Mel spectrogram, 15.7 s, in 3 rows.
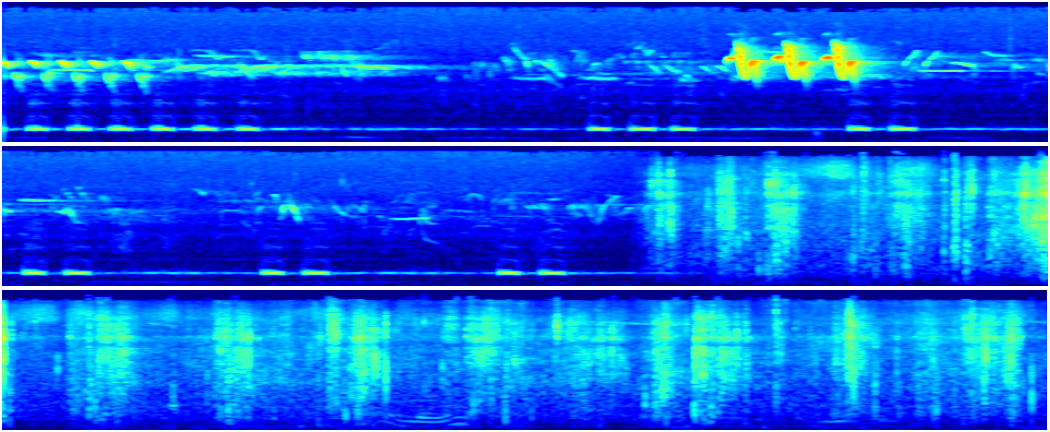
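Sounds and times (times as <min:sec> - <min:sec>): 
low hollow repeated notes: 0:00.0 - 0:08.5
small passerine songbirds chirping and trilling: 0:00.0 - 0:09.5, 0:10.8 - 0:15.6.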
